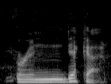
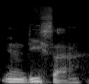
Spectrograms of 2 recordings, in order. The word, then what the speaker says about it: indica: Liz, on a little lighter note, do you prefer sativa or indica? Indisa. I don't know how to pronounce that one. Indica. Indica. Thank you. That's not my preference. That's just how you pronounce it.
